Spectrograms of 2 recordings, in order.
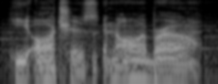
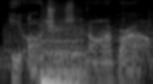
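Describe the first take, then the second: First: It is said at a louder volume. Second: It is said at a quieter volume.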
